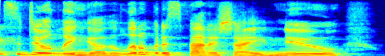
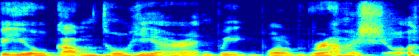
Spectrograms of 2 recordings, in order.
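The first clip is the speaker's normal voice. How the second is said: very deep, fake sultry Spanish man's voice; 7 semitones lower, 6 dB quieter than usual. Imitating the Duolingo voice of a sexy Spanish guy: bad sexy Spanish guy voice. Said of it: "I can't even do the voice".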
